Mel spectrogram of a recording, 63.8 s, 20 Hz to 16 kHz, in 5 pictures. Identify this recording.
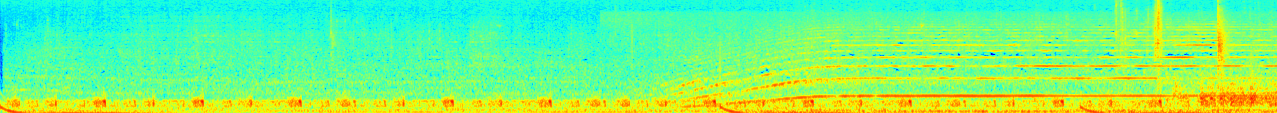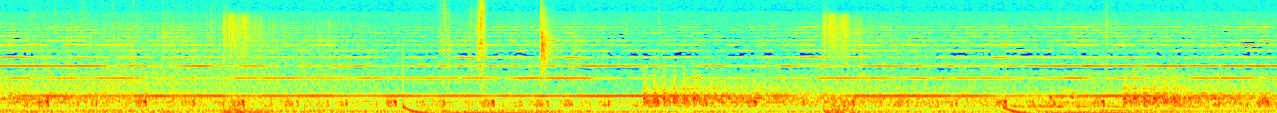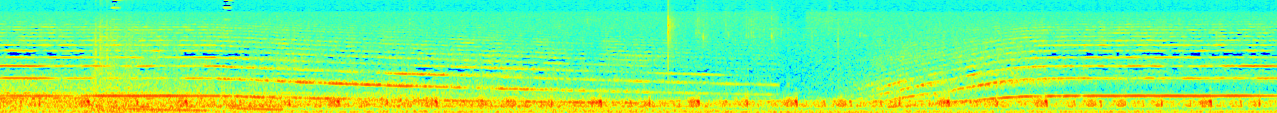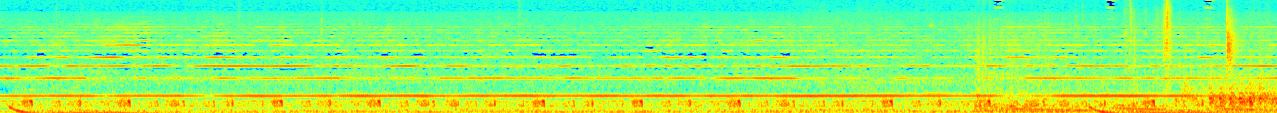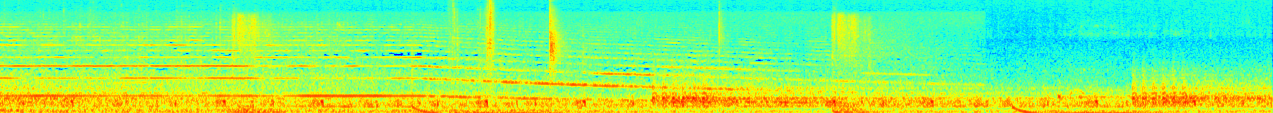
german match to poland 1939 war time v2
troops, war-time, air-ride, bombs, world-war-2, tanks, voice, 1939, plains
